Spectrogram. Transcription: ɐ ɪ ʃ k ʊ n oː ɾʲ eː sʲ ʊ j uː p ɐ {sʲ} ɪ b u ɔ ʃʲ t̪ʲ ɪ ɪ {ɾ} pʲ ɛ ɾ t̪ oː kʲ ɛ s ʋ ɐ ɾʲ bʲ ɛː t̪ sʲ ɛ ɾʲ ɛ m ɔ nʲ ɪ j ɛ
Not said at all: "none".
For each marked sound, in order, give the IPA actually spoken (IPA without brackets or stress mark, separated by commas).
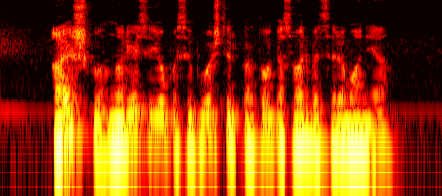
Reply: sʲ, ɾ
